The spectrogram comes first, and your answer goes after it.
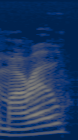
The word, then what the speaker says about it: Morrow: I believe it's pronounced Morrow. I think that's Morrow? right, Morrow. Yeah. It's like Maru the cat, but with an O instead.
